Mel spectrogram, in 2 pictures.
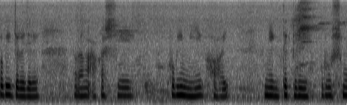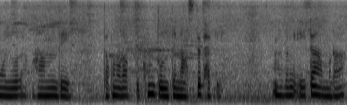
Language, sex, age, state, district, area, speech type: Bengali, female, 18-30, West Bengal, Dakshin Dinajpur, urban, spontaneous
